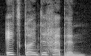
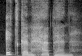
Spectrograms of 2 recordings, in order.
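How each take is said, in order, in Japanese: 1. 'going to' は省略せずに言います。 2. 'going to' は 'gonna' に短くなります。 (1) "本来はIt's going to happen ですが" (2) "アメリカ人の発音で練習してみましょう"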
